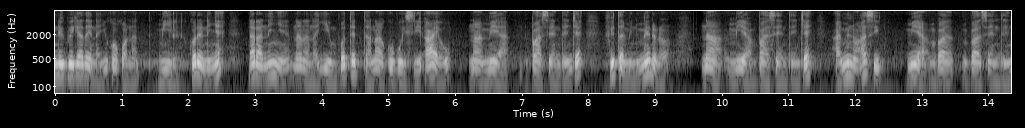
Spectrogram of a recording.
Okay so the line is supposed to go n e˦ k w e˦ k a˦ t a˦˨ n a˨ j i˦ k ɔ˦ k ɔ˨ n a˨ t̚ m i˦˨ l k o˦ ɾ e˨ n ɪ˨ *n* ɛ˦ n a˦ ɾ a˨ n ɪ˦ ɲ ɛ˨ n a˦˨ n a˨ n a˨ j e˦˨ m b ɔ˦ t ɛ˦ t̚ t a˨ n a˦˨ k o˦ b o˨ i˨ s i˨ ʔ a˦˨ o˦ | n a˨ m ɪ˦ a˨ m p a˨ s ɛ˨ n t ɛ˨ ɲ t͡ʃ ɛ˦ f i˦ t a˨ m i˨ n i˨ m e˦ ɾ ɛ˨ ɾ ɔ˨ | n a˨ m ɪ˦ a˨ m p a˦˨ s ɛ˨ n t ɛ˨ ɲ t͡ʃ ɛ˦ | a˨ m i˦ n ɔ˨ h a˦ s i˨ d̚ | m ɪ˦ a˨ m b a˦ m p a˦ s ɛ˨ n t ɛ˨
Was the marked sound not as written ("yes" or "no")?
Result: yes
